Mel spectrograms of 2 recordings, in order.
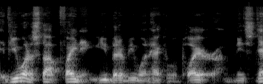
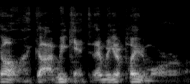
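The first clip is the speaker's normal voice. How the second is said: put-on sarcastic delivery. Retelling teammates' reaction to an extra drill: imitating a sarcastic complaint. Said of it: "I know they're being sarcastic".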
